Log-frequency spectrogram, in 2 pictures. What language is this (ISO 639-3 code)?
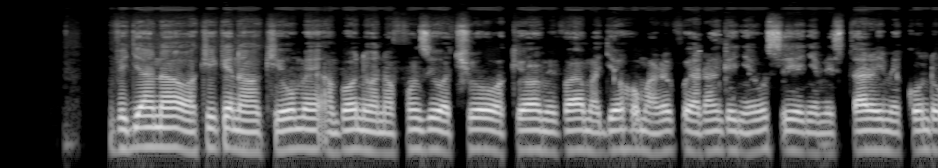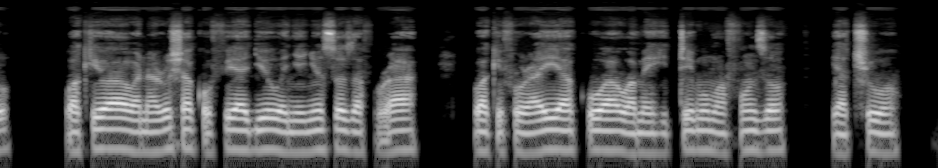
swa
